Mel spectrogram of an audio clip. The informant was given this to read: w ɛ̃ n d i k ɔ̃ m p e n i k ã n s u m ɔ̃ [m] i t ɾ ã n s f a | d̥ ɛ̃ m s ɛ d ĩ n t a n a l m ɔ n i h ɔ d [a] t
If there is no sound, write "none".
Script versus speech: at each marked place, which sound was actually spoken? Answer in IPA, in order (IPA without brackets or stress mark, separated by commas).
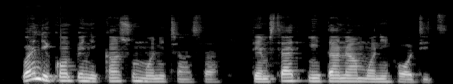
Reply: n, i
